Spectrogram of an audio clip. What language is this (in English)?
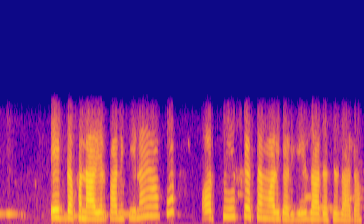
Urdu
